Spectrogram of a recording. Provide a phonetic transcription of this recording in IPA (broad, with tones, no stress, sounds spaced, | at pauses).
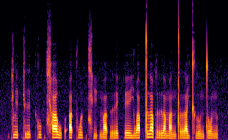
k l i˦˥ t̚ k r i˥˩ t̚ k u˦˥ k̚ t͡ɕʰ a˥˩ w | ʔ a˥˩ t̚ k w ɯ˦˥ k̚ t͡ɕʰ i˨˩ ʔ m a˨˩ t̚ r e˦˥ k̚ ʔ eː˧ j w a˦˥ p̚ t ɯ˥˩ a̯ p r ɯ˧ a̯ m a˩˦ n t r a˦˥ j kʰ l u˩˦ n t o˧ n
